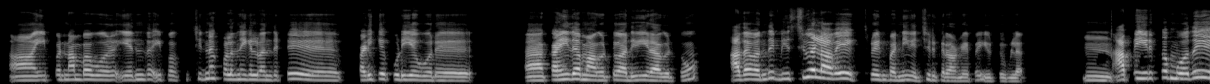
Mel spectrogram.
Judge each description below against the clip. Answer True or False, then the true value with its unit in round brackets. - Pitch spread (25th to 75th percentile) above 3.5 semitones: True (3.9 semitones)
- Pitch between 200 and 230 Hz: True (215 Hz)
